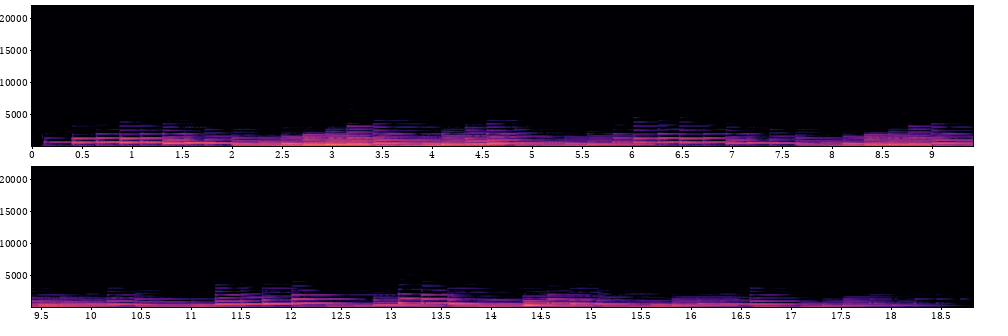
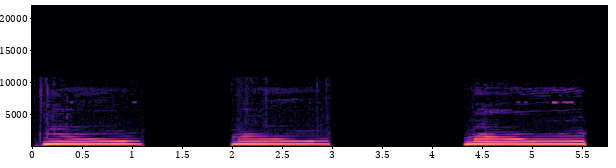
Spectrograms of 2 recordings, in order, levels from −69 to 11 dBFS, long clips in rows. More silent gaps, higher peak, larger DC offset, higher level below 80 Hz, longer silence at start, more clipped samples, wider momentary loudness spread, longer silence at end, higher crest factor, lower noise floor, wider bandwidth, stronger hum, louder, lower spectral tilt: second, none vs 1.15-1.96 s, 3.02-4.28 s; second, -8 dBFS vs -2 dBFS; second, under 0.1% vs 0.2%; second, -52 dBFS vs -46 dBFS; about the same, 0.1 s vs 0.1 s; neither; first, 12 LU vs 8 LU; first, 0.4 s vs 0.2 s; about the same, 16 dB vs 12 dB; second, -53 dBFS vs under -90 dBFS; second, 4.6 kHz vs 9.6 kHz; neither; second, -25 LUFS vs -13 LUFS; first, -10.5 dB/octave vs -6 dB/octave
